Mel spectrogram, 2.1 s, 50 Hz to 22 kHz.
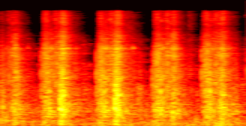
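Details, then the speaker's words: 70cc motorcycle front fork shocks knocking over speed breakers: sharp rattling metallic clacks about twice a second as the fork is worked, from inside the fork, before dismantling and repair. "लेकिन यह आवाज़ कर रहे हैं speed breaker में लगती है तो इसमें आवाज़ आती है"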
